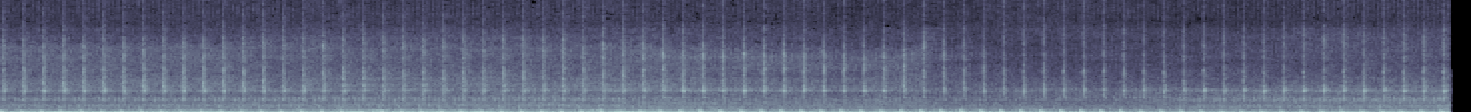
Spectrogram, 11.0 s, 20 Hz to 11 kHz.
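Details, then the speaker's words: Ford Raptor engine at idle: sharp steady tapping about three times a second with air puffing back out the intake; a piston struck one of cylinder 2's four valves, cylinder 1 undamaged. "Ayan, kaya nga binuksan po natin ito dahil doon sa ingay na yon, yung tok tok tok tok, saka yung hangin, lumalabas yung hangin sa intake, kaya nakakaroon ng ingay"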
